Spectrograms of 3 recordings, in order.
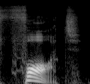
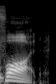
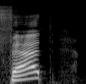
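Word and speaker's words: Pfaadt: Brandon, his last name is spelled PFADT. It's pronounced Fought. It's Brandon Fought. But I've heard Fat. I've heard PFAT. I've heard every possible way to pronounce his name.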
